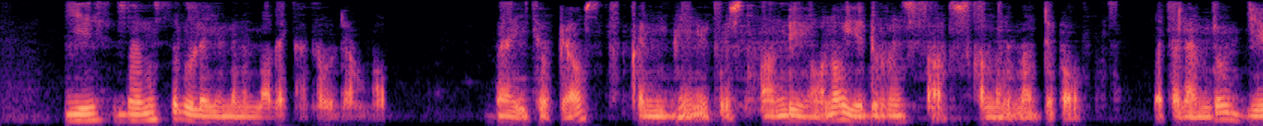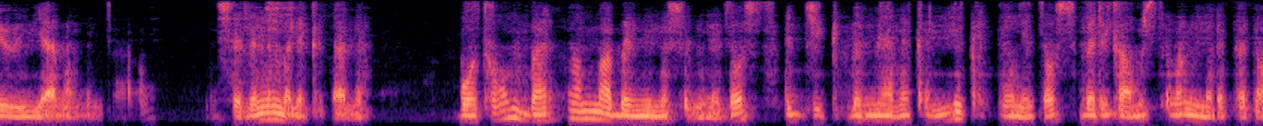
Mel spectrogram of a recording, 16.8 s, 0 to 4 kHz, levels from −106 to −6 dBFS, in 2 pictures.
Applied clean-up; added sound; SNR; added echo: none; none; none; none.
